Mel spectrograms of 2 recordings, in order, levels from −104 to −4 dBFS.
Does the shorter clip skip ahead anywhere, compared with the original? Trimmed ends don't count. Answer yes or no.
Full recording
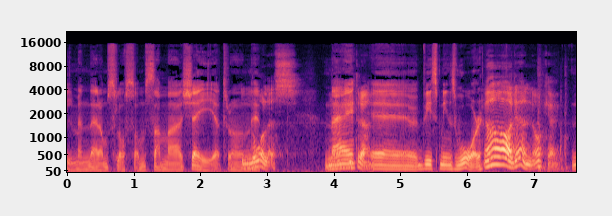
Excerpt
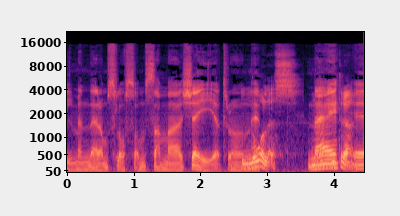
yes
